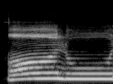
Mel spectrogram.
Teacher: Qa dengan lu tempoh yang sama. Sama-sama mad asli. Alif sebelumnya baris atas dan wau sebelumnya baris depan.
